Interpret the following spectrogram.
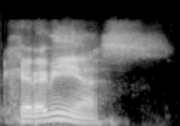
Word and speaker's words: Jeremias: I think it's Jeremias. Jeremias. Okay. Jeremias. Okay. All right. So the Yeah. J is like an H, an H sound to us.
